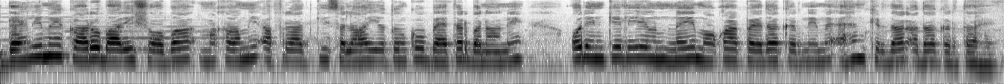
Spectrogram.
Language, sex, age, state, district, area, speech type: Urdu, male, 30-45, Delhi, North East Delhi, urban, spontaneous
